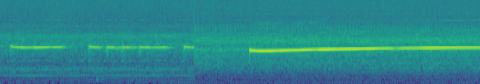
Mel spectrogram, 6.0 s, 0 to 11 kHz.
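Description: Morse-code tone of a one-transistor crystal-controlled CW transmitter with a large HC6 crystal, heard as a receiver beat note. First come a few short keyed tones. From about three seconds in there is a louder, long key-down tone that starts lower and slowly drifts up in pitch.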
